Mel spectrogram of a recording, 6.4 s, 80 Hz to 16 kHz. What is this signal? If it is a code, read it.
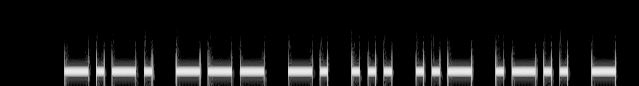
Morse code, heard as a keyed tone, about 15 wpm, 700 Hz. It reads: CONSULT
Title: Top 1751-2000 Words 15wpm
